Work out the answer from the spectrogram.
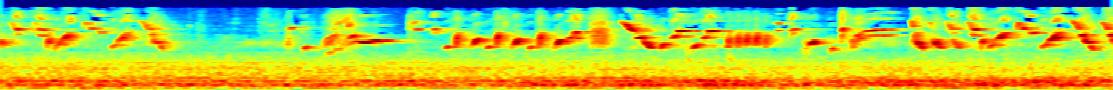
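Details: European goldfinch in a garden, one of two birds present, giving a fast continuous twittering song of high, bright, jangling notes with buzzy trills, steady throughout.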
